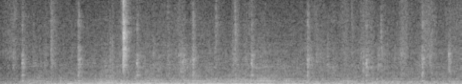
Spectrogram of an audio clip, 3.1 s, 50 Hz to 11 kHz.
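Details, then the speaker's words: 2003 Lincoln Navigator, 325,000 miles, pulling away from a stoplight: engine rumble swells with a faint hum and light clicks about four a second, a weird noise only on first hitting the gas, then gone; no vibration, shifting fine. "okay there's no vibrations but there is a weird little noise only when i first hit the gas and then it goes away"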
